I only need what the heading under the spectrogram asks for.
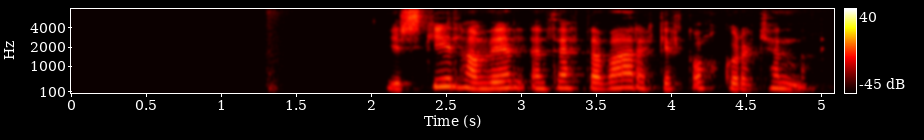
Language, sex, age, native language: Icelandic, female, 40-49, Icelandic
